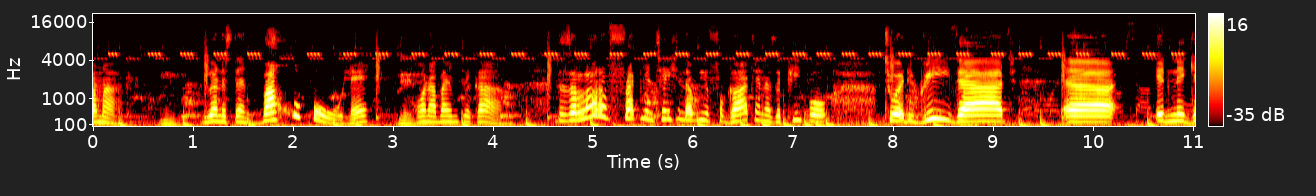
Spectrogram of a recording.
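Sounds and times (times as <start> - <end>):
crickets chirping: 0.0 - 11.0
man talking: 0.7 - 4.1.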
